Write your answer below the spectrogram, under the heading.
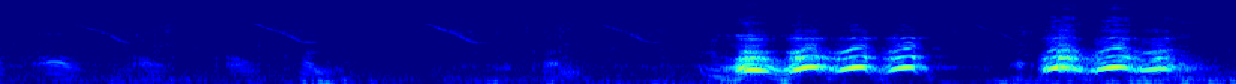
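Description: A dog whining and yelping in two short loud bouts in the second half, the pitch wavering up and down quickly; before that, only faint high falling chirps.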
